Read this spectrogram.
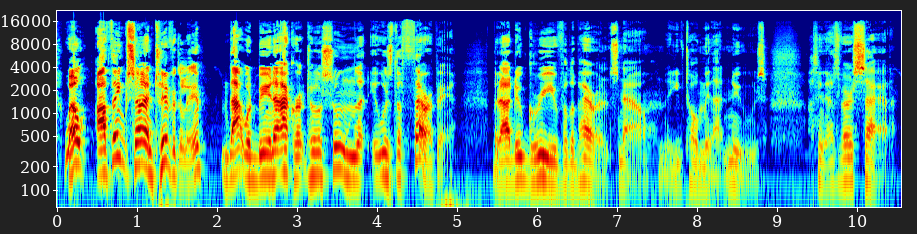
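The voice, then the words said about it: Reads quote in slight accent. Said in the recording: “had a little accent there.”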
